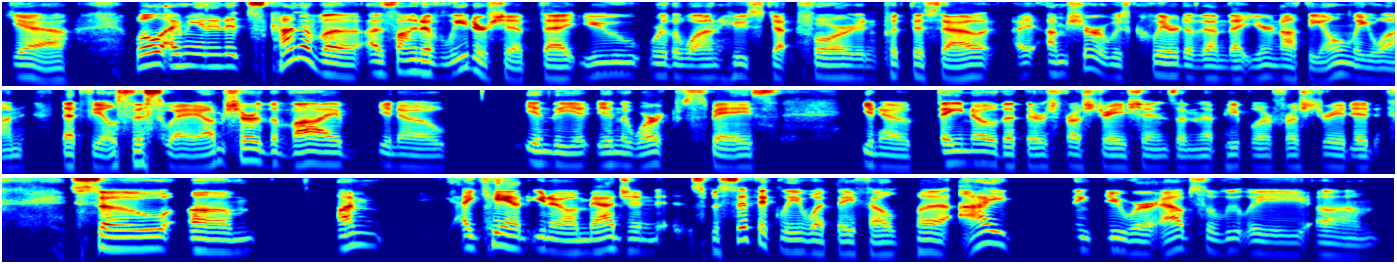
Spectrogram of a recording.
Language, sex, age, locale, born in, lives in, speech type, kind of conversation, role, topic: English, male, 60-64, en-US, United States, United States, conversation, advice, advisor, How do I recover gracefully after saying something awkward in a meeting?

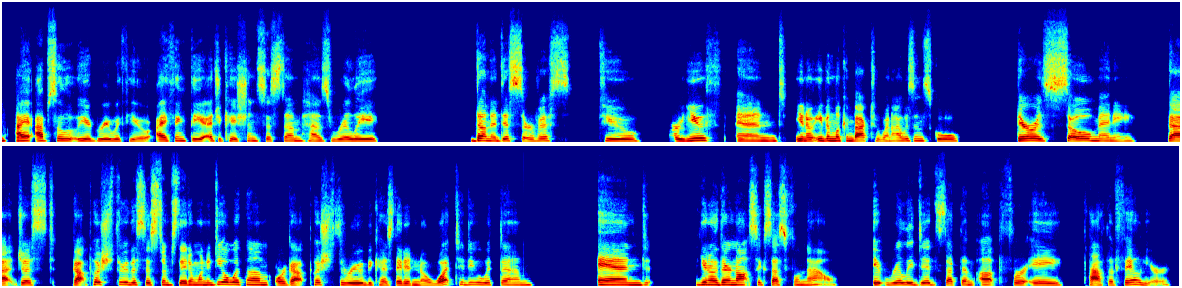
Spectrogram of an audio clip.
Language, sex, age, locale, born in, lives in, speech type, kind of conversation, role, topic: English, female, 30-34, en-US, United States, United States, conversation, unstructured, none, What class do you wish schools offered?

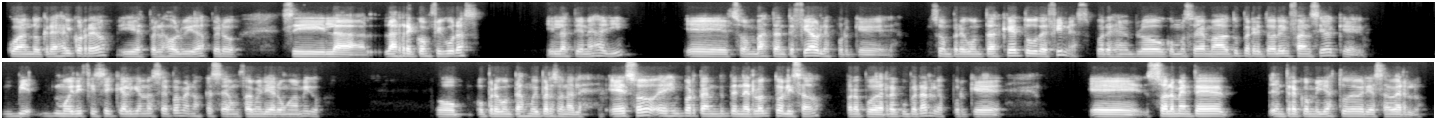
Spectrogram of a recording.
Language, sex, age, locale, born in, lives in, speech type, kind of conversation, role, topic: Spanish, male, 30-34, es-VE, Venezuela, Spain, conversation, podcast, guest, ¿Cómo te proteges de las estafas y los fraudes en línea?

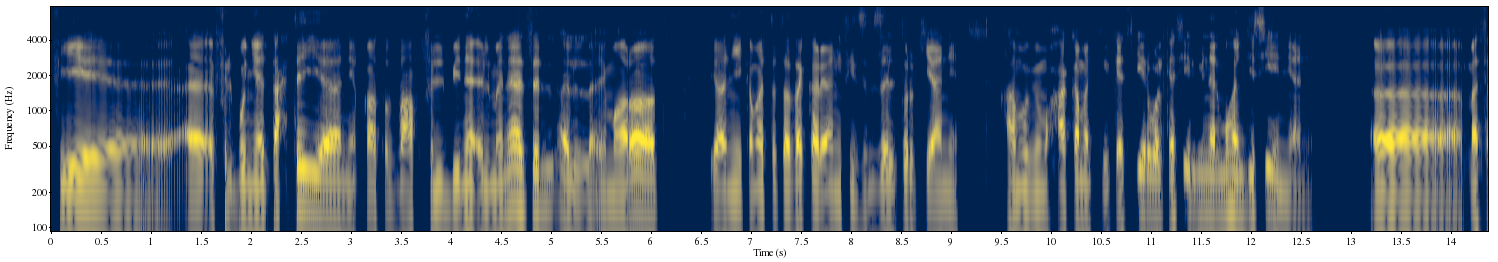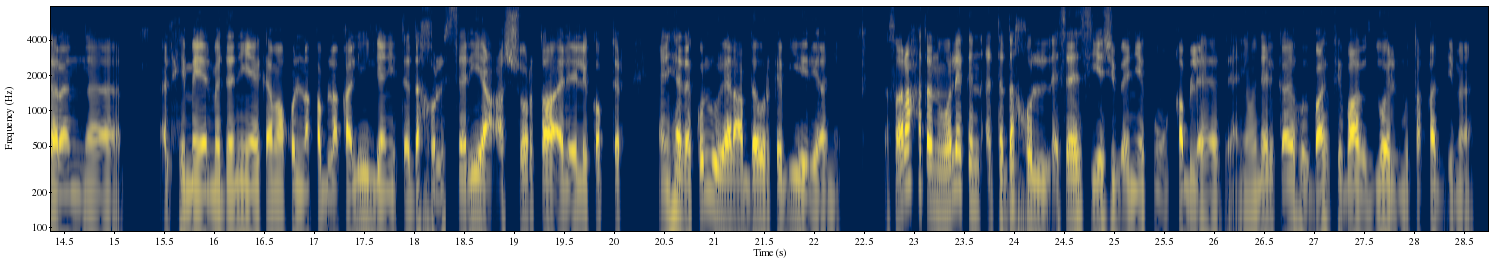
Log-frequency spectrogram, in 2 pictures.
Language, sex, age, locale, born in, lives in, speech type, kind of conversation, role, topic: Arabic, male, 30-34, ar-TN, Tunisia, United States, conversation, unstructured, none, إزاي الكوارث الطبيعية ممكن تتسبب في انهيار المجتمعات؟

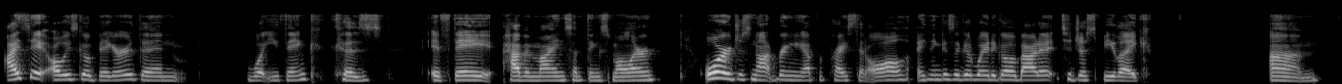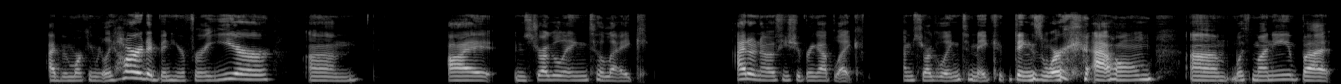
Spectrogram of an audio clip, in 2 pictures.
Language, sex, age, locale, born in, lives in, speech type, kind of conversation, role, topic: English, female, 25-29, en-US, United States, United States, conversation, unstructured, none, How do you build a strong case for a raise?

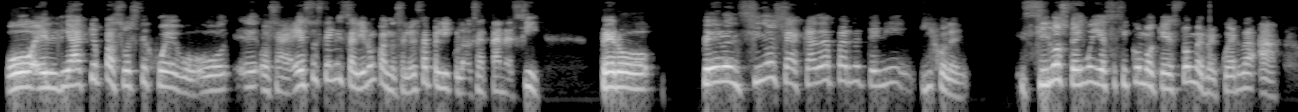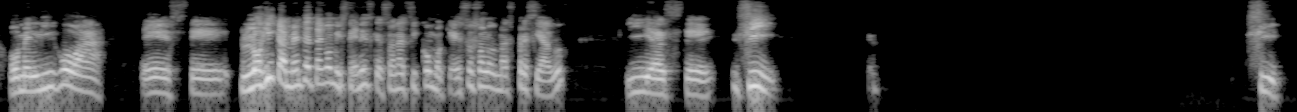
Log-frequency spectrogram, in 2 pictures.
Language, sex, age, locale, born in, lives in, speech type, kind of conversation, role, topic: Spanish, male, 45-49, es-MX, United States, United States, conversation, unstructured, none, ¿Tienes algún recuerdo que siempre te haga sonreír?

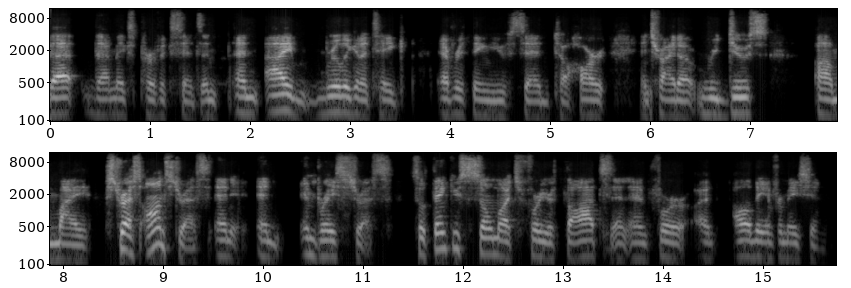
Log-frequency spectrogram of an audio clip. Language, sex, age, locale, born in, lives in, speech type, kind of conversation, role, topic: English, male, 40-44, en-US, United States, United States, conversation, advice, user, How can I manage stress while balancing work and family?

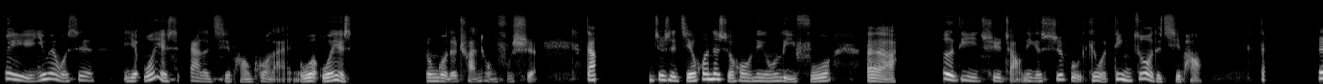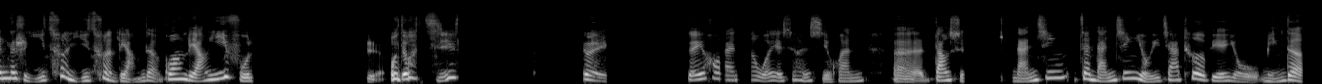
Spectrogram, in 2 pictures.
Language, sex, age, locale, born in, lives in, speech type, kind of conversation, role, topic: Chinese, female, 45-49, zh-TW, China, United States, conversation, unstructured, none, 其他文化的服饰有哪些地方让你感到惊讶？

